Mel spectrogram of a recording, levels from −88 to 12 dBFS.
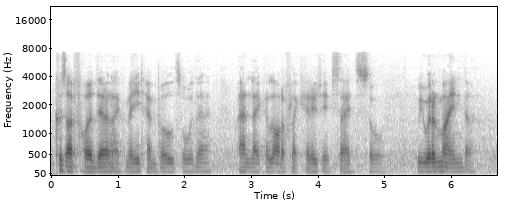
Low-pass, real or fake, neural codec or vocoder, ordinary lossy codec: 7.2 kHz; fake; codec, 16 kHz in and 24 kHz out, 0.8 kbps, FocalCodec, streaming, 65536 codes; none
